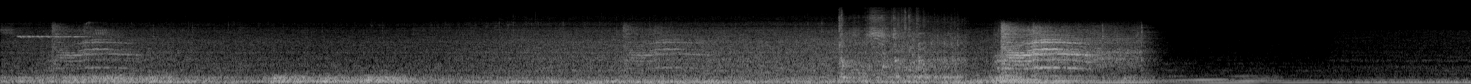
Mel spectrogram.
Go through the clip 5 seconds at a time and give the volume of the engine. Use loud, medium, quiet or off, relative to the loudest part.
off, loud, medium.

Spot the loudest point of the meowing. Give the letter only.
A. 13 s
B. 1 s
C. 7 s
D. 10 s
D.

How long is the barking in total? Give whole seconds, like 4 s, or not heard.
not heard.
